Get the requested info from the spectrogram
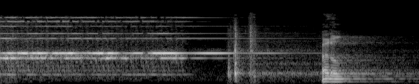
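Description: A telephone ringing: a steady ring of several high tones lasting about two seconds, then two sharp clicks as the call is picked up.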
